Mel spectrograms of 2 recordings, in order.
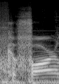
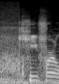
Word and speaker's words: kaffir: pretty good so i think the product correct pronunciation is kefar lime or kefir lime now this is a lime tree that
